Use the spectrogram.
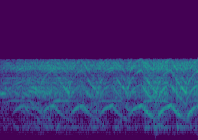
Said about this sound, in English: Ambulances screamed throughout Beirut, carrying dead and wounded to nearby hospitals.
